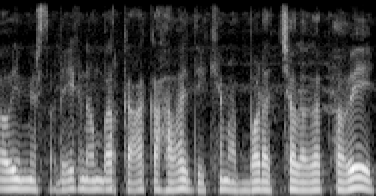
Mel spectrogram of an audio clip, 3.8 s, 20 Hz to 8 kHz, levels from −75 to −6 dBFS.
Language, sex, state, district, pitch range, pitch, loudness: Chhattisgarhi, male, Chhattisgarh, Sarguja, 125-135 Hz, 130 Hz, -19 LUFS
